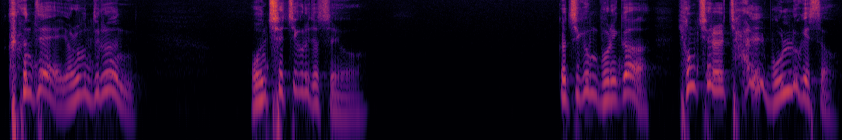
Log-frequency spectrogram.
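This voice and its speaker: Male pastor, sermon voice, lively high-pitched delivery, husky and gravelly. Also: a little slow, pauses often. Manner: emphatic preaching with rhetorical questions, swinging between loud and hushed. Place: church congregation.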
